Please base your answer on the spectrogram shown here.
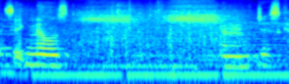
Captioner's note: bird call in distance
